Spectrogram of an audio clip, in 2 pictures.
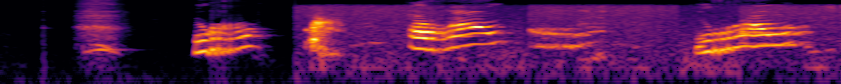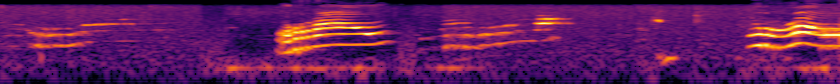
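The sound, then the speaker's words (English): A cat meows over and over, a quick run of loud, whiny calls with brief pauses between them, some rising and some drawn out, with no one speaking. “People want to hear a cat and a human talking.”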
